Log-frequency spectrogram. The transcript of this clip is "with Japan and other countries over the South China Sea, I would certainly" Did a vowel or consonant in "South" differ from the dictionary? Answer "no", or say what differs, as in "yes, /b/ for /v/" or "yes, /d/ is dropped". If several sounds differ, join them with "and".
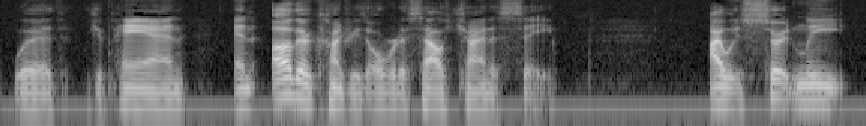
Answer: no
